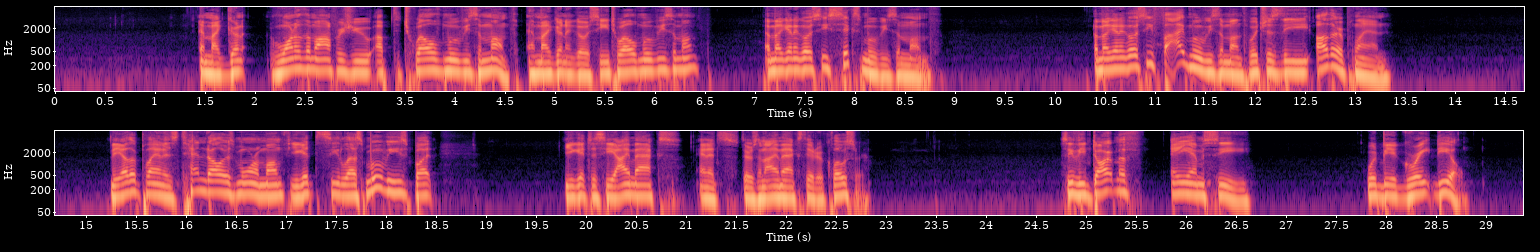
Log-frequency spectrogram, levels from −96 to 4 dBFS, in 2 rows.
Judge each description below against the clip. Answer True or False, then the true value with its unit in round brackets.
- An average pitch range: False (5.7 semitones)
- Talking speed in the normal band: True (165 wpm)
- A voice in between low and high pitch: False (130 Hz)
